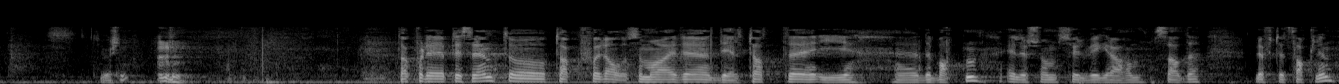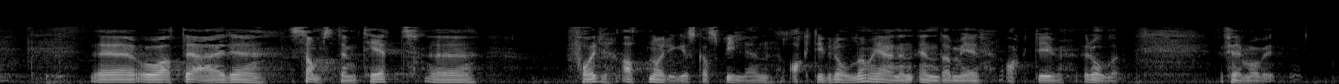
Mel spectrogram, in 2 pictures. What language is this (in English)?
Norwegian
